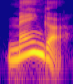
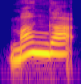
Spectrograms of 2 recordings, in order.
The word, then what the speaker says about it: manga: So, let's use the word manga, which means comic book in Japanese. In English, it might be pronounced manga. But in Japanese, we don't have that strong a sound. So, it's simply manga.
